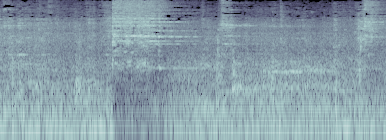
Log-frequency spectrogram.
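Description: Freight wagons of a goods train rolling along the track: a steady low rumble with wheel clatter, and a brief high squeal of wheels on rail about one and a half seconds in.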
